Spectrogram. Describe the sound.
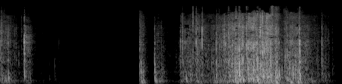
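Wrapping is torn as a package is opened: a few short, sharp rips, a brief pause, then a long, loud crinkling tear that runs for over a second before stopping.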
